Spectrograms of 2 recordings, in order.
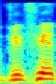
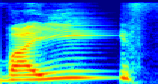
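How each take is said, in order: First: It has a short i and a vowel after f. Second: It has a long i and ends on f. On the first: The speaker calls it wrong. "या विफे तो बोलते नहीं" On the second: The speaker calls it right. "इसे वाइफ इसलिए बोलते हैं"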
